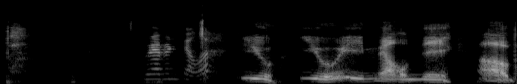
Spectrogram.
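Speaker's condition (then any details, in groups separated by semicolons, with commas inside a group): Traumatic brain injury; skull collapsed; recent injury, in recovery; could not speak after injury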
